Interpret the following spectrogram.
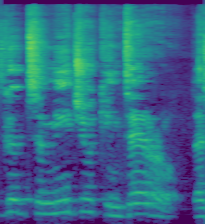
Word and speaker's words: Quintero: That's Quintero. All right. There we go. I learned how to pronounce his name, and so did you.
